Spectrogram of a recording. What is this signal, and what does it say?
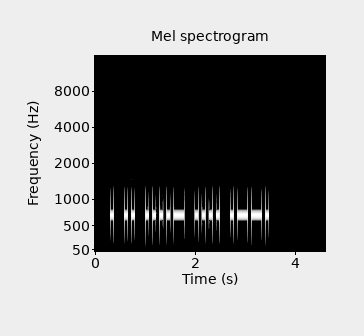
Morse code, heard as a keyed tone, about 17 wpm, 700 Hz. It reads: EI4HP
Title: DXCC-100 Call Signs - 5 Characters - 17wpm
